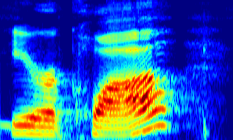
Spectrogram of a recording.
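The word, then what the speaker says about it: Iroquois: that okay but I will call them um iqua because that is the fren French pronunciation iqua iqua okay um or the H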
